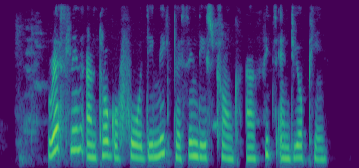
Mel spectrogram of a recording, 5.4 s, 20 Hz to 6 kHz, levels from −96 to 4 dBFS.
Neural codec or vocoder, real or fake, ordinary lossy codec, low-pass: none; real; none; 5.4 kHz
